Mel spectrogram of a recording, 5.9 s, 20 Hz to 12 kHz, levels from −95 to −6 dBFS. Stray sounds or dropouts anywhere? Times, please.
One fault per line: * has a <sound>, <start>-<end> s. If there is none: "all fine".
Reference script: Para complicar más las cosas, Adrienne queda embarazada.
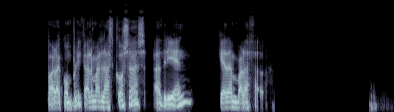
all fine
